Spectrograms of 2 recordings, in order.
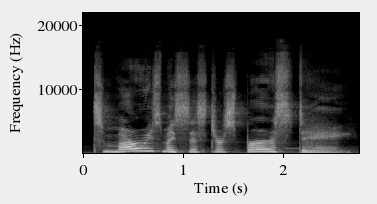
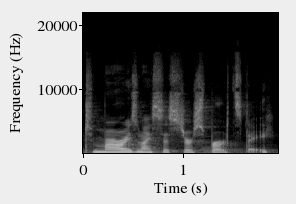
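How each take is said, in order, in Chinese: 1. 这句话说得兴奋、带着感叹。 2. 这句话说得平静、就事论事。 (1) "你也可以比较惊叹的" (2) "你可以比较陈述的方式"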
